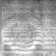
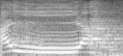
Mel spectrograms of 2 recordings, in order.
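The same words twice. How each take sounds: First: The y is short, a single consonant. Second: The y is held long, a doubled consonant. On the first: "A Y A H" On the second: "A Y Y A H"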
